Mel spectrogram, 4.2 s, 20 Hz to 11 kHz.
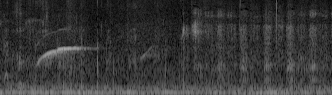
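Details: British shorthair kitten in its first 30 days, indoors: one thin, clear, rising squeak of a mew lasting under a second, then a fainter short second squeak, over soft rustling and low room hum.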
